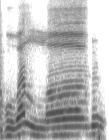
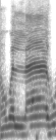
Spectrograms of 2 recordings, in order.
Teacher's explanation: لام کھڑا زبر لا کو کھینچنا, اللہ کے لام کو موٹا پڑھنا, هو اللہ. لفظ اللہ کے لام سے پہلے جب بھی زبر آیا یا پیش آیا تو اللہ کے لام کو موٹا پڑھنا, هو اللہ پڑھنا, هو اللہ نہیں پڑھنا, هو اللہ.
